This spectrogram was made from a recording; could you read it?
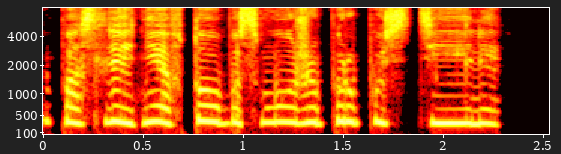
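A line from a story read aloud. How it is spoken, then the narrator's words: Groaning. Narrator (Russian): простонала она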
